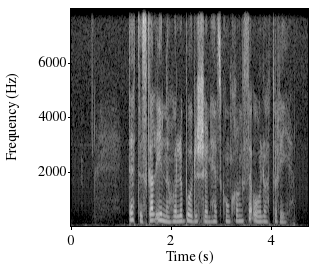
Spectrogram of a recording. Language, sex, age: Norwegian, female, 30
